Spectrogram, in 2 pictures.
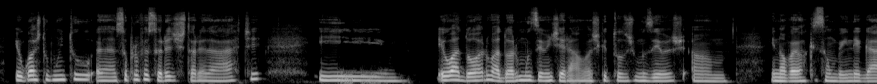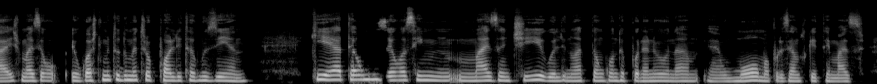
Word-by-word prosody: Eu 195 - +4
gosto 210 0 +3
muito, 220 +1 +1
eh, 175 0 0
sou - - -1
professora 205 -5 +1
de 185 - -5
história 170 0 -2
da 165 -1 -2
arte, 185 +10 -4 0.6
e 185 -2 +1 0.5
eu 200 - +5
adoro 185 0 +4
adoro 160 0 +2
museu 190 -3 +2
em 175 - +1
geral, 85 - 0
eu 85 - -2
acho 80 - -4
que - - -2
todos 165 -1 -3
os 180 - -8
museus, 165 0 -1
hã, 150 -2 -3 0.4
em 170 - +2
Nova 155 -1 +4
Iorque 165 +4 0
são 170 -4 -1
bem 155 0 -1
legais, 150 +1 -1
mas 170 0 +1
eu 170 -1 -3
eu 170 -2 0
gosto 180 +4 +1
muito 210 +1 +2
do 205 - +2
Metropolitam 185 -2 +1
Museum. 175 -3 -1 0.6
Que 230 -2 +4
é 215 0 +4
até 215 +1 +3
um 220 - +2
museu 195 -3 +1
assim, 200 +1 +3
ma 185 -2 0 0.2
mais 175 +1 +1
antigo, 190 +2 0
ele 175 +3 -1
não 165 - -2
é 170 - -1
tão 170 0 -3
contemporâneo 165 -2 -1
na 155 0 -3
eh, 145 -2 -5
o 145 - -4
MoMa, 160 +2 +2
por - - -5
exemplo, 150 0 -3
que 160 - -3
tem 155 - -5
mais 145 -1 -4
175 Hz, 210 wpm, -24 LUFS, 160-195 Hz, 0.6 s, eu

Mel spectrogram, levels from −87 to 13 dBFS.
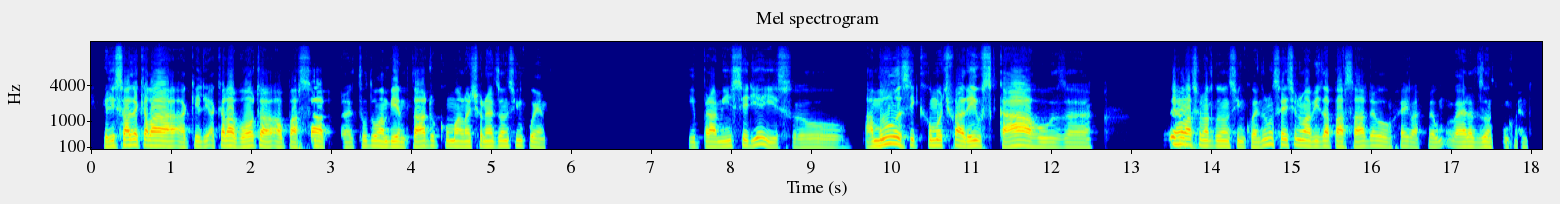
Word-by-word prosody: eles 130 +2 -2
fazem 155 +1 +5
aquela 135 -5 +4
aquele 125 +4 -5
aquela 135 -1 +3
volta 125 +3 +1
ao 120 -1 +1
passado. 125 +2 +1 0.2
É 115 0 -6
tudo 135 +4 -3
ambientado 125 +1 +1
como 130 0 -4
uma 130 - 0
lanchonete 130 +1 -1
dos 130 - -7
anos 135 0 -1
50. 130 -7 -5 1.8
E 120 - -8
pra 120 +2 0
mim 125 +3 -3
seria 150 +5 -1
isso, 110 - -7 0.2
a - - -1
música, 155 -2 +3
como 145 0 +1
eu - - +1
te - - -12
falei, 130 +2 +4
os 135 -2 -4
carros, 115 -6 +2
ah, 110 -1 -6 0.9
tudo 185 - +2
relacionado 155 -6 +3
com 135 - -4
os 135 - +1
anos 130 -1 -2
50, 120 -1 -5
eu - - 0
não 175 - -1
sei 160 -1 -1
se 155 - -6
numa 145 -3 +3
vida 130 +1 +1
passada 125 +1 0
eu 125 -5 -4
sei 130 0 -5
lá, 110 -3 -6
eu 120 +2 -8
era 120 0 +1
dos 115 0 -9
anos 120 -2 -2
50, 110 +1 -15
130 Hz, 170 wpm, -23 LUFS, 115-140 Hz, 1.8 s, fazem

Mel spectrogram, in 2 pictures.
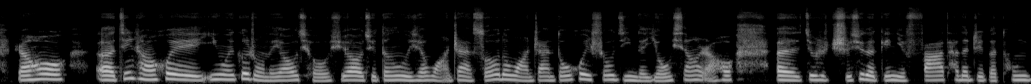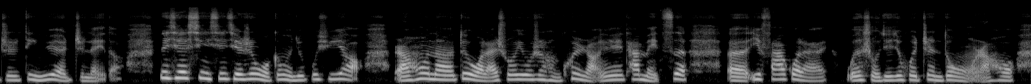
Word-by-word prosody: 然 205 +1 +4
后， 235 0 +5 0.3
呃， 205 -1 +5
经 270 +7 -2
常 225 -4 +2
会 220 -6 +4
因 230 +3 -1
为 220 -1 +1
各 255 +3 +3
种 200 -6 -2
的 170 - -4
要 185 +2 0
求， 170 -5 -5
需 195 +2 -6
要 200 -1 +3
去 185 0 -4
登 195 +1 -2
录 195 - +1
一 180 - -1
些 185 0 -1
网 180 -2 -4
站， 185 -1 -2
所 190 +3 -3
有 230 - +1
的 225 -1 +1
网 185 -4 -1
站 185 +1 -4
都 195 +2 -2
会 235 0 +1
收 215 +1 -3
集 195 -2 -4
你 185 - 0
的 165 - -3
邮 165 +1 -3
箱。 210 +1 -3
然 - - -3
后， 205 +1 -1 0.4
呃， 200 -2 +4
就 205 +2 -1
是 200 -1 -3
持 185 -1 -1
续 235 +5 -1
地 210 -3 +3
给 190 - -4
你 195 -2 0
发 195 +3 -2
它 205 - -8
的 200 0 0
这 185 -2 -5
个 170 -1 -5
通 205 +2 -3
知、 195 -1 -3
订 205 -2 -1
阅 210 -5 +1
之 170 -1 -7
类 155 -1 -5
的， - - -12 0.4
那 300 -1 +4
些 295 +1 +5
信 285 -1 +2
息 260 +1 0
其 245 -1 +4
实 245 +2 +3
我 210 -6 +3
根 225 - -2
本 200 -4 +1
就 195 - +1
不 230 +2 -3
需 235 +1 -5
要， 240 -4 0 0.3
然 185 +2 +4
后 255 +4 +3
呢， 215 -3 +4
对 260 +4 +1
我 210 -7 +6
来 170 +1 +1
说 225 +3 -1
又 225 -1 +3
是 220 0 -1
很 185 -5 -3
困 245 +4 -2
扰， - - -1
因 185 - -2
为 210 +2 0
它 230 +1 0
每 185 -8 0
次， 235 -4 0 0.4
呃， 175 -2 +3
一 240 - +1
发 235 0 0
过 230 -2 +2
来， 165 0 -4 0.2
我 180 - -1
的 200 - +2
手 185 -3 -1
机 185 +2 0
就 200 +1 +1
会 200 0 -1
震 195 -1 -2
动， 185 -7 -1
然 - - -2
后， 185 -1 -3
200 Hz, 295 characters per minute, -24 LUFS, 185-225 Hz, 0.4 s, 我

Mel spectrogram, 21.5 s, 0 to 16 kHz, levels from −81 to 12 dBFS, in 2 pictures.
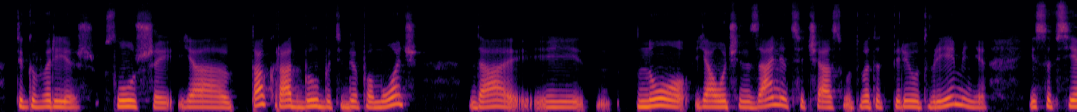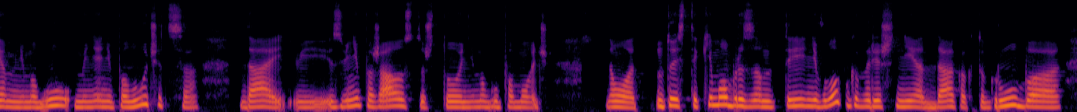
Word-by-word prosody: ты 205 - +1
говоришь: 190 - -1
"Слушай, 195 -5 +1
я 180 -2 -1 0.2
так 260 +4 +1
рад 200 -2 +3
был 200 +4 +3
бы 185 -2 0
тебе 185 +4 -2
помочь, 200 - 0 0.5
да, 190 +2 0
и 180 0 -4 0.5
но 205 +1 +4
я 190 -1 0
очень 185 -1 0
занят 215 +5 0
сейчас, 175 -1 -3
вот - - -7
в - - -5
этот 185 -1 -3
период 190 -1 -1
времени 190 -2 -1 0.4
и 185 - -1
совсем 195 -1 0
не 175 - -1
могу. 215 +7 +2
У 185 - -2
меня 180 +1 0
не 185 - 0
получится, 185 -2 -1 0.4
да, 185 +1 +1
и 175 +1 -4
извини, 195 +5 +1
пожалуйста, 205 -1 0
что 180 +2 -1
не 175 0 -1
могу 185 0 -2
помочь". 175 0 -4 0.6
Вот. 180 -3 +2 0.2
Ну 205 - +4
то 230 - +4
есть, 220 0 +3
таким 245 +5 +1
образом 200 -6 +4
ты 215 +1 +3
не 205 -1 +3
в 195 - -1
лоб 285 +10 +3
говоришь 195 -3 0
"нет", 190 -4 +1
да, 185 +2 +1
как-то 175 0 -6
грубо, 195 -2 +3
190 Hz, 150 wpm, -23 LUFS, 180-205 Hz, 0.6 s, но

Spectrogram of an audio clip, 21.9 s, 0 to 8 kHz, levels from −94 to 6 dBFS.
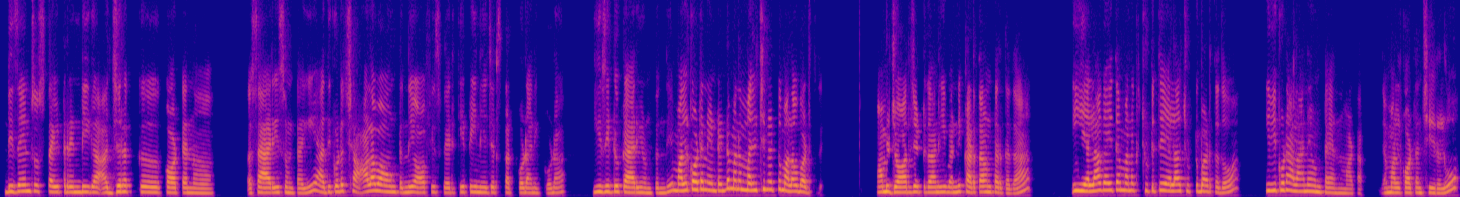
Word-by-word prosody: Designs 250 +2 +1
వస్తాయి. 235 -2 -1
ట్రెండీగా 220 0 +1
'అజ్రఖ్' 235 +4 0 0.4
cotton, 195 -1 0 0.9
సారీసుంటాయి. 200 0 0 0.2
అది 210 +1 -2
కూడా 245 +2 +2
చాలా 245 +1 +1
బాగుంటుంది 225 -4 +1 0.2
ఆఫీస్ 215 +1 -7
వేర్‌కి, 195 +2 -4
టీనేజర్స్ 210 -1 -2
కట్టుకోవడానికి 195 -1 -5
కూడా 195 +2 -5 0.6
ఈజీ 235 0 +2
టు - - +6
క్యారీ 200 -1 +3
ఉంటుంది. 190 +3 -3
'మల్' 275 +2 +4
కాటన్ 320 -1 +6
ఏంటంటే, 275 +3 +1
మనం 335 -2 +2
మలిచినట్టు 315 +3 0
మలవబడతది. 245 - 0 0.8
మామూలు 225 0 +4
'జార్జెట్' 215 +1 +2
కానీ, 210 +1 +1
ఇవన్నీ 215 +2 0
కడతా 210 +1 +1
ఉంటారు 210 -3 -3
కదా! 175 +3 -5 1.0
ఎలాగైతే 290 +3 +3
మనకు 280 0 -2
చుట్టితే 275 +1 -3
ఎలా 260 0 +4
చుట్టు 255 0 -6
బడతాదో, 215 -5 -3 0.6
ఇవి 275 +1 +3
కూడా 295 0 +3
అలానే 250 0 0
ఉంటాయన్నమాట. 185 -5 -5 0.5
'మల్' 195 -1 -2
కాటన్ 195 -1 -1
చీరలు 190 +5 -2
220 Hz, 125 wpm, -23 LUFS, 200-250 Hz, 1.0 s, టు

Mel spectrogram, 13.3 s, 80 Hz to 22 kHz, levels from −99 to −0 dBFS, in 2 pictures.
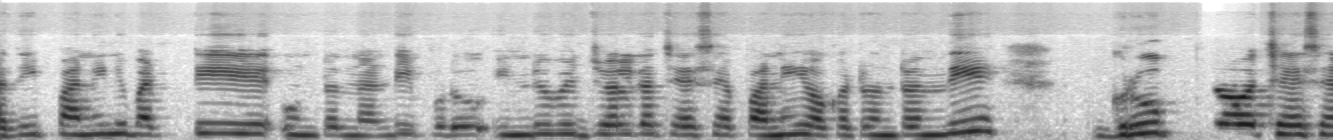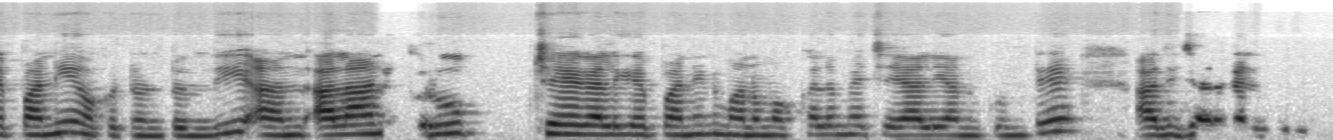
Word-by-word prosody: అది 215 +4 -5 0.2
పనిని 255 +2 0
బట్టి 245 +4 -2 0.4
ఉంటుందండి. 220 -1 -8
ఇప్పుడు 465 - -8 0.2
ఇండివిడ్యువల్‌గా 260 +2 -4
చేసే 235 0 -4
పని 225 +3 +2
ఒకటుంటుంది. 230 +4 -1 0.7
గ్రూప్‌తో 275 +1 +3 0.2
చేసే 250 -1 +1
పని 240 +4 +4
ఒకటుంటుంది. 215 +1 -4 0.2
అన్ 225 0 +2
అలా 250 +2 +7
అని 270 - -4
గ్రూప్ 275 +3 -1 0.3
చేయగలిగే 250 -2 +4
పనిని, 245 +2 -1
మనం 225 -1 0
ఒక్కలమే 245 +2 -7
చేయాలి 225 0 +1
అనుకుంటే 220 +6 -5 0.5
అది 225 +1 +2
జరగనిది. 345 +2 -1
240 Hz, 110 wpm, -20 LUFS, 225-265 Hz, 0.7 s, అలా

